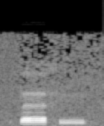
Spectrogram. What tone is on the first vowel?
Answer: high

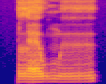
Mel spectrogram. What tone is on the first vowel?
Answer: rising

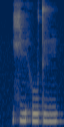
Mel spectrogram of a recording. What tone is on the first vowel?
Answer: high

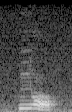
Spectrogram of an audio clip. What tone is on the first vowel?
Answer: falling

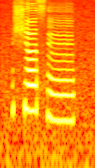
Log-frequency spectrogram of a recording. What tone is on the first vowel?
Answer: high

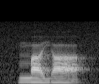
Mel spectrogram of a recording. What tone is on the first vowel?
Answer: low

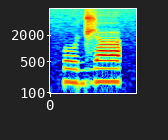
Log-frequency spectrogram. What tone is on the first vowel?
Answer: low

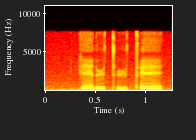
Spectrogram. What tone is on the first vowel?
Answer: high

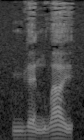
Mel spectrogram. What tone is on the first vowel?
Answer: low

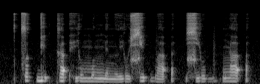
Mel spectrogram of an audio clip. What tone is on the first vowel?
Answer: high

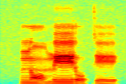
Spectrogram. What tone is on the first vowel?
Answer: falling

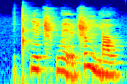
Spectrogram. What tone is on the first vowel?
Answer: rising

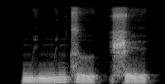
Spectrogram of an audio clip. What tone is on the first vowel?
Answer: low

